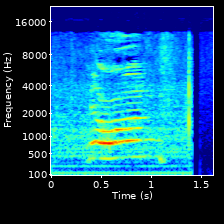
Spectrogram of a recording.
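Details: Domestic cat indoors with one short, clear meow that rises and then slides down, followed by a brief click and near silence.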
